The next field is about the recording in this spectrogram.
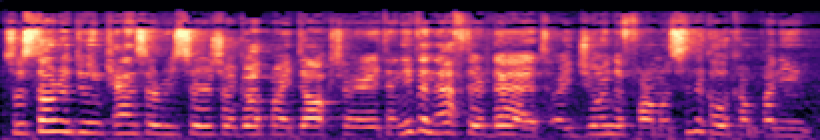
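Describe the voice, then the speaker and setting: A man's voice: very high voice, fast. Man from Iran, persuasive festival speech, distant mic, faint background noise. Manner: earnest, persuasive, addresses crowd with questions. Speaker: speaker. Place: outdoor festival.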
